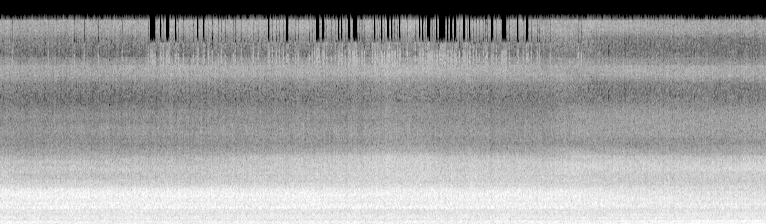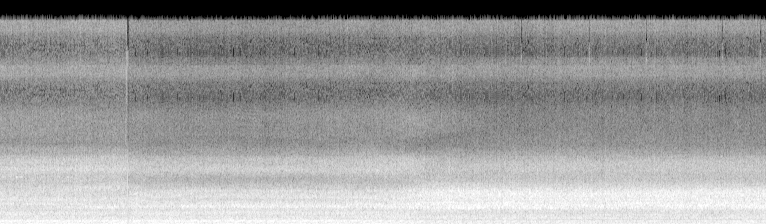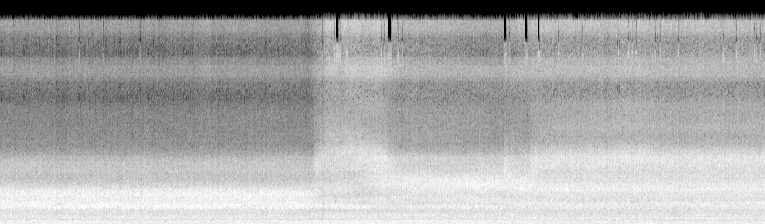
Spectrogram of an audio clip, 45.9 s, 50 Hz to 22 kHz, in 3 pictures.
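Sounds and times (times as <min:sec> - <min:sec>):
wheat thresher running: 0:00.0 - 0:45.9.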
